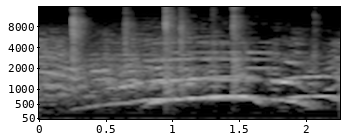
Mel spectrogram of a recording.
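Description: Small club audience reacting to a joke: scattered laughter and several long, drawn-out voices that rise and then fall in pitch, with a few sharp claps or laugh bursts.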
